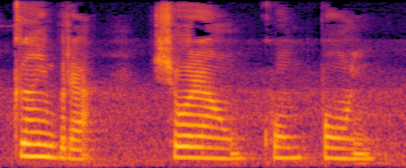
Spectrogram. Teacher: A corrente de ar se divide pela cavidade bucal e pelas fossas nasais. · Term: Nasal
